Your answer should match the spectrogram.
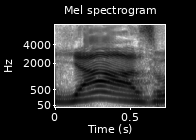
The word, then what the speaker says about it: Yaz: And it's Yaz. – Yeah. – It's a hard A.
